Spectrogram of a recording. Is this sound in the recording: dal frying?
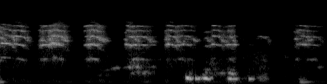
no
